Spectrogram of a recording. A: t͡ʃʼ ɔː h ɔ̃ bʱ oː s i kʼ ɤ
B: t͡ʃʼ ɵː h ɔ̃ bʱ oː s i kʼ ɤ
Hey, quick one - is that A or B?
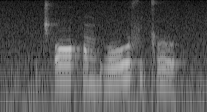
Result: A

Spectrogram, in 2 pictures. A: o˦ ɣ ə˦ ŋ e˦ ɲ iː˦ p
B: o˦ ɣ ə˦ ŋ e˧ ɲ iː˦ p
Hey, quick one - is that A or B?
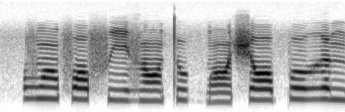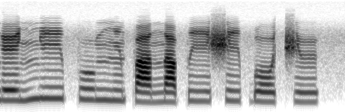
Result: B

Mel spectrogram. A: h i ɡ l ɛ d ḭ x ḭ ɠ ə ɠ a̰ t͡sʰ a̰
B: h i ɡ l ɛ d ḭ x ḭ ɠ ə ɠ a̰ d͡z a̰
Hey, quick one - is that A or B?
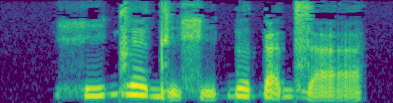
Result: B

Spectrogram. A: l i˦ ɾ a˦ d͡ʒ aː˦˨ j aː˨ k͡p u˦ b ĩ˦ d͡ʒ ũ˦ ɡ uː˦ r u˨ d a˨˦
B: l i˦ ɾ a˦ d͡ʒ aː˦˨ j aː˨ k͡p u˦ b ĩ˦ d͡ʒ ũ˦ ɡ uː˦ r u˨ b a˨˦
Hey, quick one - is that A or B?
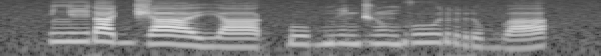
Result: B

